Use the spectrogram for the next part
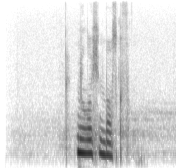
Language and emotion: Russian, neutral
